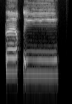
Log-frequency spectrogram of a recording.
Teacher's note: کاف کو تھوڑا موٹا بھی پڑھیں گے اور کھینچیں گے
